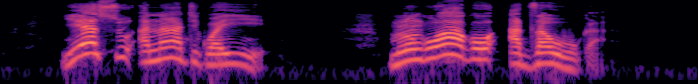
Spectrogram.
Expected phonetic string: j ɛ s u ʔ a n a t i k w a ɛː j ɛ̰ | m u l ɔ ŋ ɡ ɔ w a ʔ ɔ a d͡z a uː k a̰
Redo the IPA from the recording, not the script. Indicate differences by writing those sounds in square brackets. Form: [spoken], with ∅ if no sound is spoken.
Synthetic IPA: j ɛ s u ʔ a n a t i k w a [iː] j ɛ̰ | m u l ɔ ŋ ɡ ɔ w a [k] ɔ a d͡z a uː k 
